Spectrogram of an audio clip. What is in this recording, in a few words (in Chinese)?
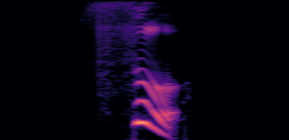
"sè", pinyin; pinyin2; pinyinji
